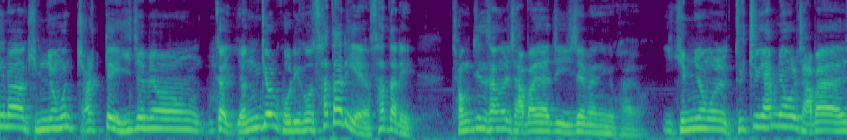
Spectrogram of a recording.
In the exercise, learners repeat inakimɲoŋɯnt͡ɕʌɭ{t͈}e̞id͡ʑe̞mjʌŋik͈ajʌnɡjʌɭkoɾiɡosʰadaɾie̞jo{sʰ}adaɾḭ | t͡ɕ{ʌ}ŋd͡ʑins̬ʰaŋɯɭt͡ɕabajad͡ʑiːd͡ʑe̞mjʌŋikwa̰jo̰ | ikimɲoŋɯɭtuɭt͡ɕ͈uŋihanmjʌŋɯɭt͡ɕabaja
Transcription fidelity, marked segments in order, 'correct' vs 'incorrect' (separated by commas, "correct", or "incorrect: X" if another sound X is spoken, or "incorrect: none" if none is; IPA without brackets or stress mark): correct, correct, correct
